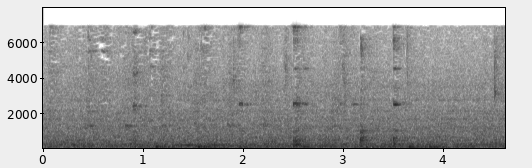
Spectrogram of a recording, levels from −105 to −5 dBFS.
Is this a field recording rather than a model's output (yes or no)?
yes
